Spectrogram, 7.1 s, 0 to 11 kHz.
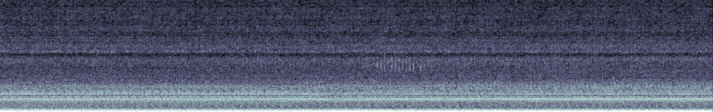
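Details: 2021 Ford F150 PowerBoost, remote cold start at -16°C, parked: loud steady droning grind with constant low hum over idle, a click heard, seemingly when something starts pumping; occurs only at -11°C and below, source unidentified.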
